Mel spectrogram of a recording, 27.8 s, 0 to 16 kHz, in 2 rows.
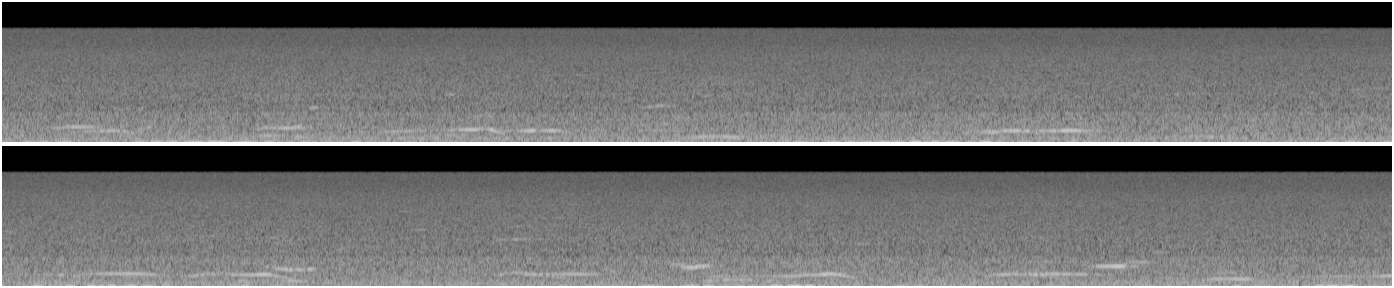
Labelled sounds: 6.4	6.7	humpback whale, 0.90 to 1.0 kHz

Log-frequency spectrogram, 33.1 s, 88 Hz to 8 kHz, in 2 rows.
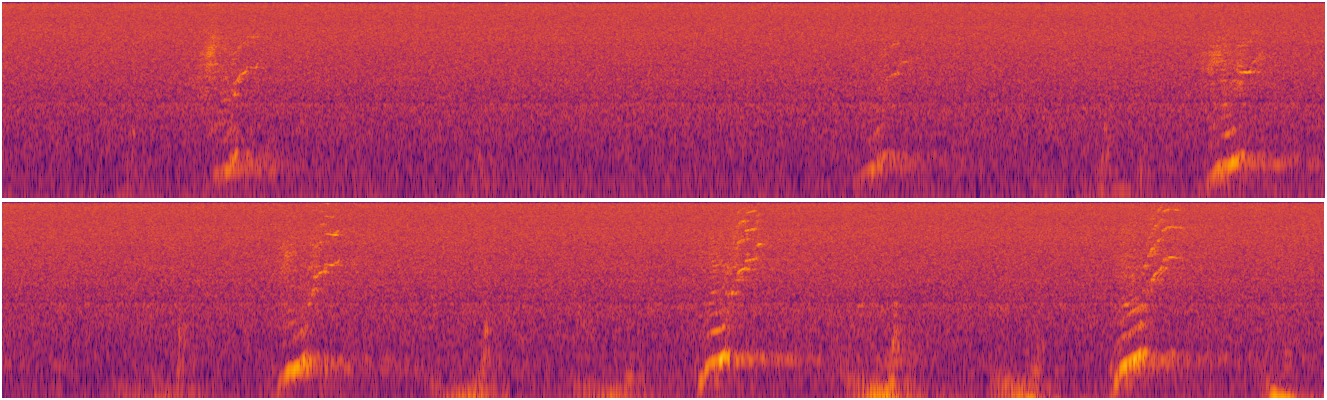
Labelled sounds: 2.9	3.2	humpback whale, 1.2 to 2.0 kHz
15.4	15.7	humpback whale, 1.5 to 1.7 kHz
20.4	20.8	humpback whale, 1.4 to 4.1 kHz
25.7	26.0	humpback whale, 1.3 to 1.8 kHz
30.9	31.3	humpback whale, 1.2 to 6.8 kHz

